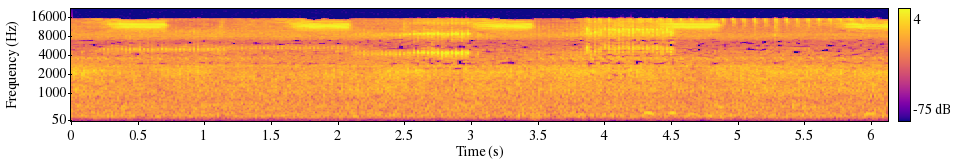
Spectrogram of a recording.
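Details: Chorus of singing insects with high, sizzling bursts repeating roughly every second and a half, layered over continuous shrill trills and a broad hiss of many more distant callers.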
